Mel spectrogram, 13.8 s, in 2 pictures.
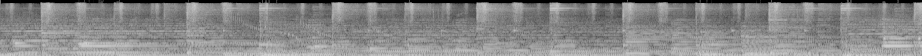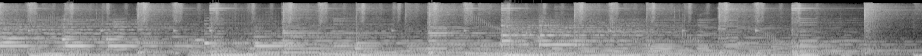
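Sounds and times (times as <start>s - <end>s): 
slow beautiful swing music: 0.0s - 13.8s.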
